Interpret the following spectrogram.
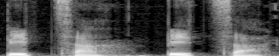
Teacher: double z hold it out twice as long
